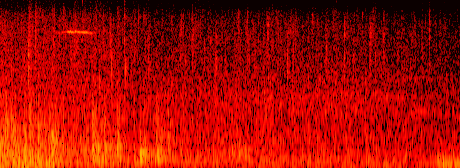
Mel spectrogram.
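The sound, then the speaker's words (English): A dense hail and thunderstorm patters and drums steadily with low rumbling underneath, the clatter gradually easing and growing quieter as the storm dies down. No one speaks. “So Moses went out of the city from Pharaoh and spread his hands up to Jehovah, and the thunders and the hail began to stop.”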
